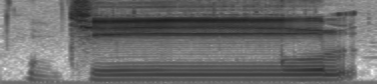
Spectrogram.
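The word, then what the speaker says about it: ج: ঠোঁট কখনোই গোল হবে না না হয়ে সেভাবে উচ্চারণ হবে যেমন জিম জিম জিম এখানে ঠোঁট কখনোই গোল হবে না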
